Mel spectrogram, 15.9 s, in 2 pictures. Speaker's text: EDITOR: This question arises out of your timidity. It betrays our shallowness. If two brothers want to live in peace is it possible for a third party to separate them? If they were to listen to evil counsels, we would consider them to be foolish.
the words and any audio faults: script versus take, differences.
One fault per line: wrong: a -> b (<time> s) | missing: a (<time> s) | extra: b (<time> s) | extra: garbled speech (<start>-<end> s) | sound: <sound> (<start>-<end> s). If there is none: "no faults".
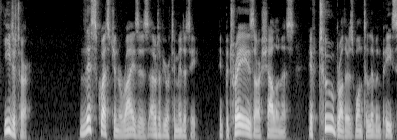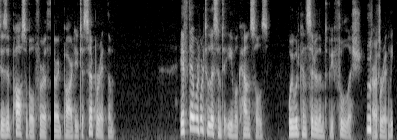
sound: dropout (8.9-9.0 s)
extra: were (11.9 s)
extra: garbled speech (15.3-15.8 s)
